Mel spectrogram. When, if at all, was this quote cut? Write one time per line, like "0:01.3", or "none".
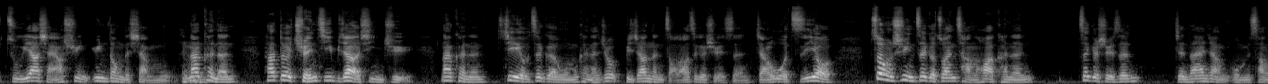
0:01.8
